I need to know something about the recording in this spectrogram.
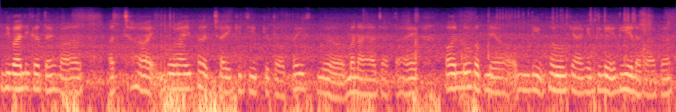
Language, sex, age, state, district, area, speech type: Urdu, female, 30-45, Telangana, Hyderabad, urban, spontaneous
